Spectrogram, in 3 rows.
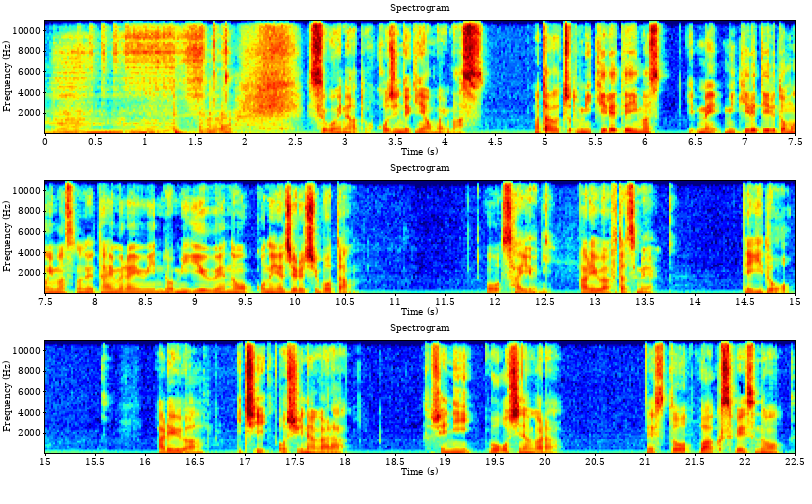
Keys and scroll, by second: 17.0 i, 19.2 2.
